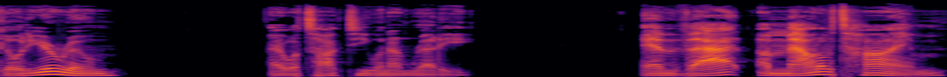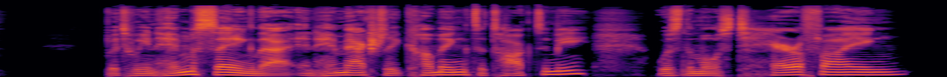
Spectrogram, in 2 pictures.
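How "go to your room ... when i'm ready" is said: steady, contained, even and level-voiced delivery. Retelling what the grandfather said after being handed the ticket, very quiet voice. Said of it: "in a very quiet voice".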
